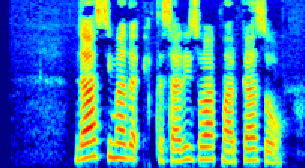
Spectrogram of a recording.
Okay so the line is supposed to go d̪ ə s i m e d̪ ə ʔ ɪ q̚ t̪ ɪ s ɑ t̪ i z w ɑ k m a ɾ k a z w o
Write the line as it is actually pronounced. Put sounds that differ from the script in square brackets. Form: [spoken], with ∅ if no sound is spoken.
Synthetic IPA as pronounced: d̪ [ɑ] s i m [a] d̪ ə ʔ ɪ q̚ t̪ ɪ s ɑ [d̪] i z w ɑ k m a ɾ k a z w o

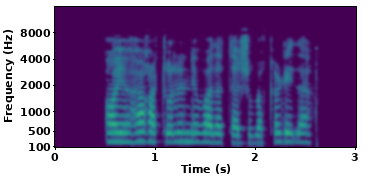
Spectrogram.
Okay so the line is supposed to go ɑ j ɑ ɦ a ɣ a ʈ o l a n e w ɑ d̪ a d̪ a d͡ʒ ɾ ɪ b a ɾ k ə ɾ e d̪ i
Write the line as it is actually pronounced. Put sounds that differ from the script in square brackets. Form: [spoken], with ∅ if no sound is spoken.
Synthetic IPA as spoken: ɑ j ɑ ɦ a ɣ a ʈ o l a n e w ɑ d̪ a [t̪] a d͡ʒ ɾ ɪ b a [∅] k ə [ɽ] e d̪ [a]

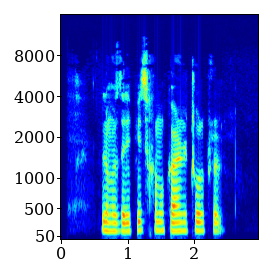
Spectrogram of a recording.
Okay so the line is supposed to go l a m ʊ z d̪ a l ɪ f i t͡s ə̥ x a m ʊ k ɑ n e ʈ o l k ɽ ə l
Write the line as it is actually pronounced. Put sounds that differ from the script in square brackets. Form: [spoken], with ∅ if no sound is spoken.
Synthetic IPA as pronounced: l a m ʊ z d̪ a [ɾ] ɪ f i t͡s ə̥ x a m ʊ k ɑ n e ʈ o l k ɽ ə l

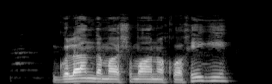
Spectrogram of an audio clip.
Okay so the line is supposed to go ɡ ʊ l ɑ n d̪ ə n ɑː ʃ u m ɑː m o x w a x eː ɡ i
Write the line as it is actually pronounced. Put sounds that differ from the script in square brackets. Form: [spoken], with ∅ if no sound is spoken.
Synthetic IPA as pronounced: ɡ ʊ l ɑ n d̪ ə [m] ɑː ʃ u m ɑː [n] o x w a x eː ɡ i

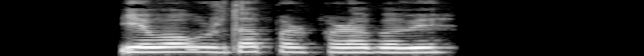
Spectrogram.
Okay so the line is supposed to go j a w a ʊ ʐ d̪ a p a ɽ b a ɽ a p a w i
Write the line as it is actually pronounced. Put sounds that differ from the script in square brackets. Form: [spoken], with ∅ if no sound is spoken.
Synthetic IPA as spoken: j a w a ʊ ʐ d̪ a p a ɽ [p] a ɽ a [b] a w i

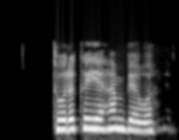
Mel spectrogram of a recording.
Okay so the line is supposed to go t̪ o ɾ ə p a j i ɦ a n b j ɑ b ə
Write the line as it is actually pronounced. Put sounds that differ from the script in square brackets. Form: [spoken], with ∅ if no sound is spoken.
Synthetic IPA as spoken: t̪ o ɾ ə [k] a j [e] ɦ a [m] b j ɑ [w] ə

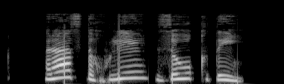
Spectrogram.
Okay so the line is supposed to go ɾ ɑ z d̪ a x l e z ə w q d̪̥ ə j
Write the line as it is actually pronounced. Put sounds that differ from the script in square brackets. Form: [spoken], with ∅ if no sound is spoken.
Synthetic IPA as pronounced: ɾ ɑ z d̪ [ə] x l e z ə w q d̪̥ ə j

